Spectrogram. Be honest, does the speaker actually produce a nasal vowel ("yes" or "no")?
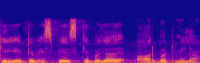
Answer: no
